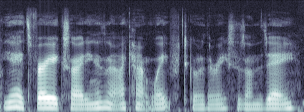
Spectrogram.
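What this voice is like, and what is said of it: Irish accent. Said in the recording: “Originally from Ireland... People tell me I still haven't lost my accent.”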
